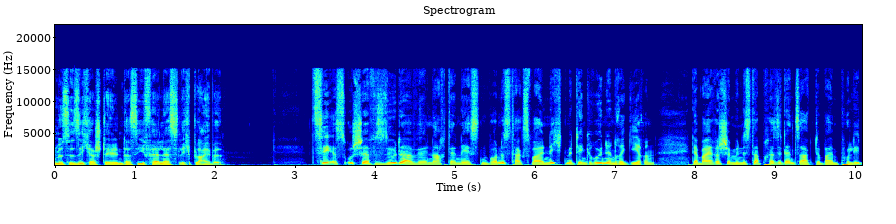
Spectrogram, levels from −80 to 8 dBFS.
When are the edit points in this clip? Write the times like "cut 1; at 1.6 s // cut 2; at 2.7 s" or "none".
none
